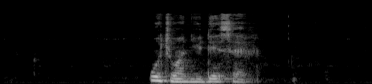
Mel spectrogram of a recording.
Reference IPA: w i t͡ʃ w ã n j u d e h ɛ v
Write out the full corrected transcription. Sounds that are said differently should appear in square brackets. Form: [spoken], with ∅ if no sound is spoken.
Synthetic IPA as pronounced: w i t͡ʃ w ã n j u d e [s] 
